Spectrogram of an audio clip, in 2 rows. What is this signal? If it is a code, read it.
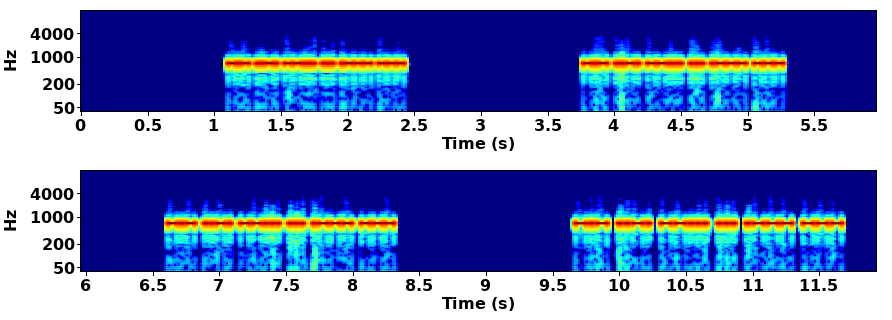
Morse code, heard as a keyed tone, about 57 wpm, 700 Hz. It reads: KF7SJO KF7SJO KF7SJO KF7SJO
